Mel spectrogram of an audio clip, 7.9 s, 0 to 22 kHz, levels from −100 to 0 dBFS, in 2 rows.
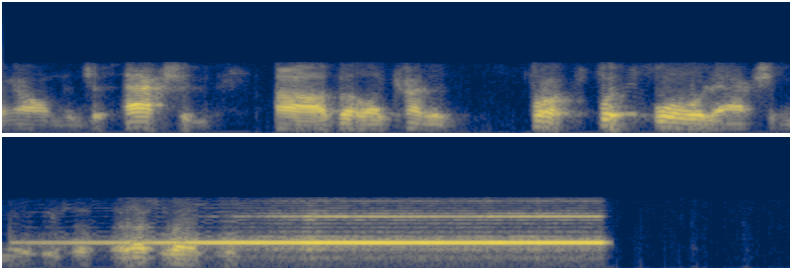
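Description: Speech, passed through an AMR narrowband mobile codec for its whole length. The band runs from about 300 Hz to 3.6 kHz, and nothing survives above 3.8 kHz. Codec damage is heavy. The voice sounds buzzy and synthetic, which fits a very low bitrate near 5 kbps. From 3.97 s to 7.0 s a loudspeaker feedback squeal appears. A steady 687 Hz tone swells over roughly a second and a half. It ends up around 10 dB louder than the speech. A microphone is re-amplifying its own loudspeaker at that frequency.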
